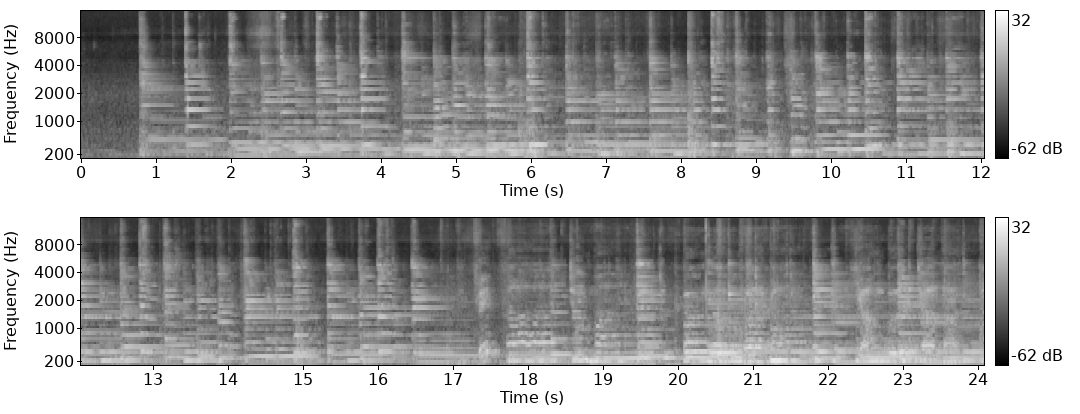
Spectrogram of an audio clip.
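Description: Acoustic guitar playing a song's intro, picked and strummed, starting about a second in.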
